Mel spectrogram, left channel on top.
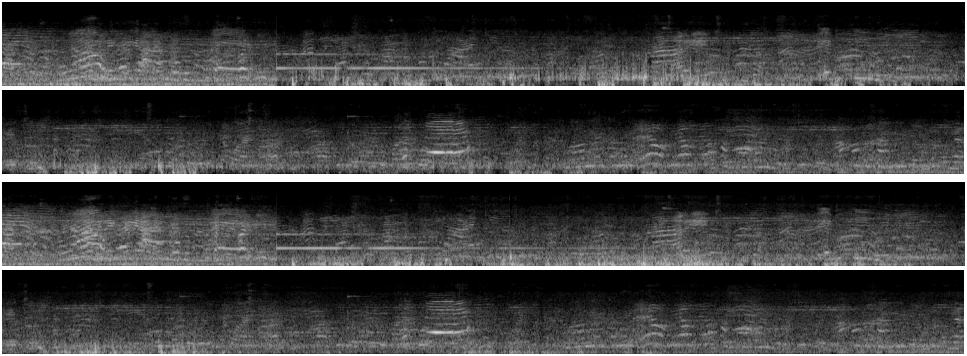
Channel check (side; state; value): both; normal; correlation 0.48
